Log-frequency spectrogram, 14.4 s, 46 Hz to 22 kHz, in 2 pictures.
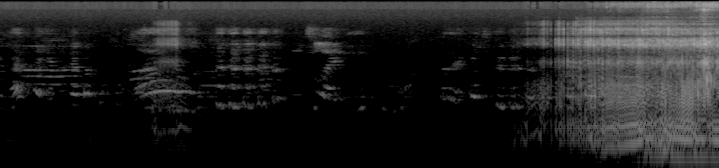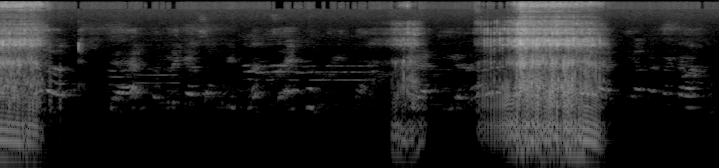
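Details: Snoring during a nap, from someone said to have fallen asleep within 30 seconds: two loud, rough, rattling snores on the in-breath about six seconds apart, over quiet room sounds and faint background voices.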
